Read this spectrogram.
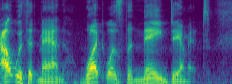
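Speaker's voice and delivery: exasperated, impatient, demanding tone. Voicing a prince shaking the sheriff for a name: prince shaking someone, demanding. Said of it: "eventually he starts shaking the sheriff again and says".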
